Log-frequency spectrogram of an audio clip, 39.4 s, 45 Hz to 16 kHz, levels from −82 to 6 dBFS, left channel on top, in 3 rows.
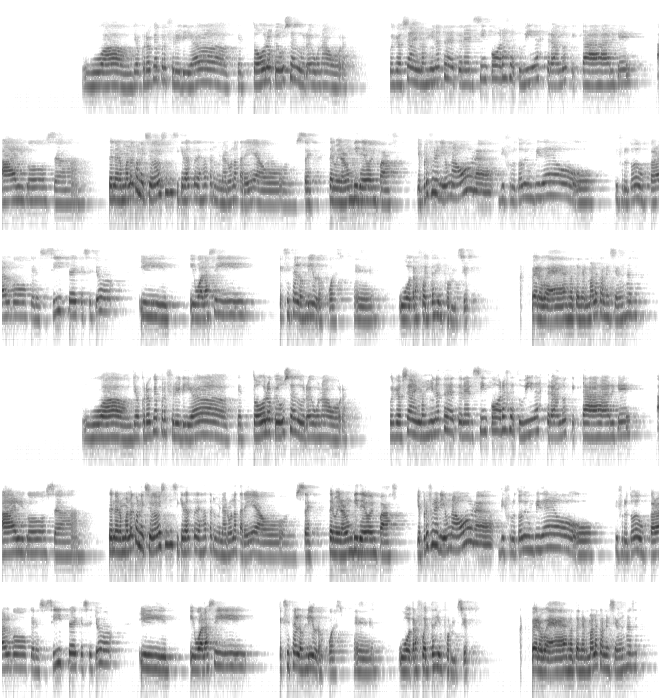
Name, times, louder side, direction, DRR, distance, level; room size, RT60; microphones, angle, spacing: voice 1, 1.6-6.9 7.7-11.3 11.6-12.6 13.1-14.8 15.3-19.3 19.7-20.9 21.4-24.9 25.4-28.5 29.0-29.6 30.0-31.2 31.8-33.0 33.3-33.8 34.2-35.6 36.9-39.0, right 4 dB, 75° right, 11 dB, 1.2 m, -25 dB
30.0 x 25.0 x 6.9 m, 0.75 s
head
